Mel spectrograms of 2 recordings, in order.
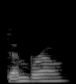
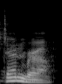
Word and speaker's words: Denbrow: How do you say his name? Denbrow. Denbrow. – Denbrow.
